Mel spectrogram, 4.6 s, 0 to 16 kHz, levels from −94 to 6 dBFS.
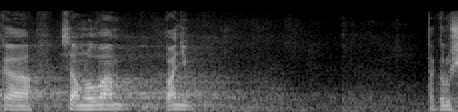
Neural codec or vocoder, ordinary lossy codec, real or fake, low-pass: vocoder, 24 kHz, 100 mel bands, Vocos; AAC, 64 kbps; fake; 10.8 kHz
